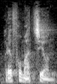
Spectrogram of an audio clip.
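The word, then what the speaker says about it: Reformation: 만일에 그렇게 이해된다면 종교 개혁이 영어로는 레포메이션, 독일어로 뭐 그 스펠링까지 똑같습니다. 다만 읽는 것만 레포마치온. 근데 1500년대, 1600년대, 1700년대까지도 상당히 라틴어가 식자들이 실제로 쓰는 언어였습니다.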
